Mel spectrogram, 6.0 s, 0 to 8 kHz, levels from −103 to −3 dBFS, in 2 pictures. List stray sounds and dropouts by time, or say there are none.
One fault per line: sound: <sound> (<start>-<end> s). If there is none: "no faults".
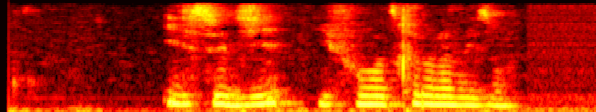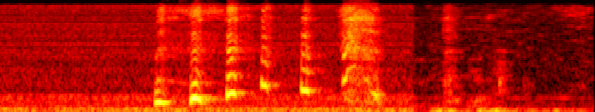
sound: laugh (3.7-4.9 s)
